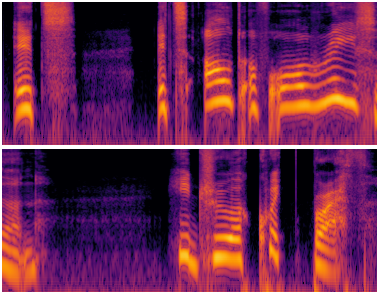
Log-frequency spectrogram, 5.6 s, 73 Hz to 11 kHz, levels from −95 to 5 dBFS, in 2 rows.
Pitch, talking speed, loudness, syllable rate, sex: 255 Hz, 105 wpm, -18 LUFS, 3.3 syllables/s, female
